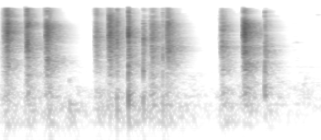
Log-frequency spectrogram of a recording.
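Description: Rapid, light slaps of fists striking open palms, two people counting out a round of rock-paper-scissors. The taps come in three quick clusters, the last just two strokes near the end.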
